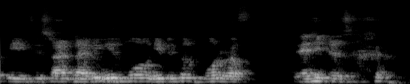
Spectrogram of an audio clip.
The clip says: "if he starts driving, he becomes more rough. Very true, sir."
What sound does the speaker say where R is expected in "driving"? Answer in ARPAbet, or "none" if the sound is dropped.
none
